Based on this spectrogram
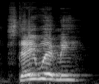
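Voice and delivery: high, loud call for attention. Real, not acted. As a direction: call the listeners back sharply. Calling the congregation back to attention.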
